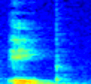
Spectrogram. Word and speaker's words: Ypres: I'll spell it. Y-P... – Ypres. – Yeah, that's it.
